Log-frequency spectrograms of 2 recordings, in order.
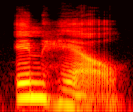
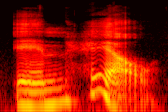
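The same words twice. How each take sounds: First: Said in the usual way. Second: "Inhale" slowly as in, pause, hale; slow "Inhale" with a break between its syllables; split into syllables. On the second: Shown as a demonstration. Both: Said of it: "to separate the two syllables".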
